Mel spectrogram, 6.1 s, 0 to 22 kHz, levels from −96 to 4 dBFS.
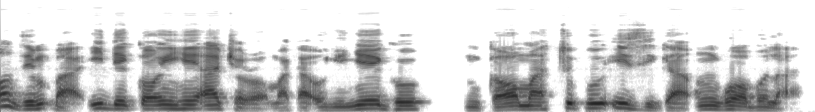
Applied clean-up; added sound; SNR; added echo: neural mask model Resemble Enhance denoiser.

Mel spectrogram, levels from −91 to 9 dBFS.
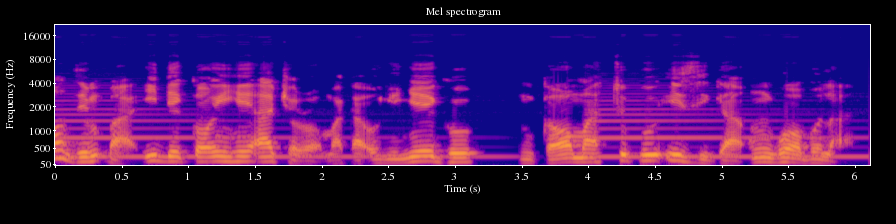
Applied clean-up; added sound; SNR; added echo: none; Wind instrument, woodwind instrument; 16 dB; none.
